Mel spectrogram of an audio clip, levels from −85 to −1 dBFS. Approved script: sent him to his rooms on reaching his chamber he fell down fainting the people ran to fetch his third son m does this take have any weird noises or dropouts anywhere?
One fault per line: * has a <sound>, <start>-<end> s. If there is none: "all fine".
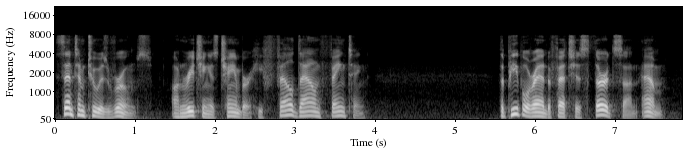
all fine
